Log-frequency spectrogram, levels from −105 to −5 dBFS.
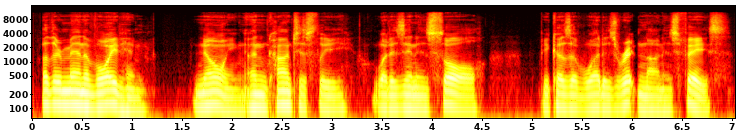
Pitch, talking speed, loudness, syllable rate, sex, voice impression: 100 Hz, 160 wpm, -17 LUFS, 4.9 syllables/s, male, masculine, adult-like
